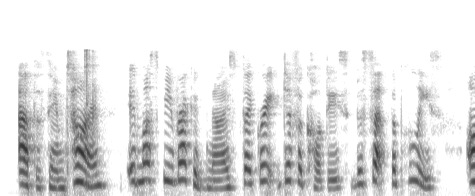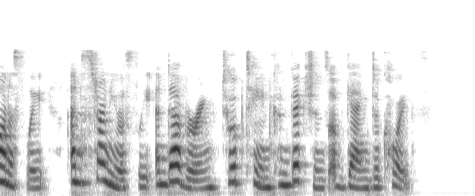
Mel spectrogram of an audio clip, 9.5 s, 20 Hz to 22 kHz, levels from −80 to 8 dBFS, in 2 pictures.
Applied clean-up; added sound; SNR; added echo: neural mask model RNNoise.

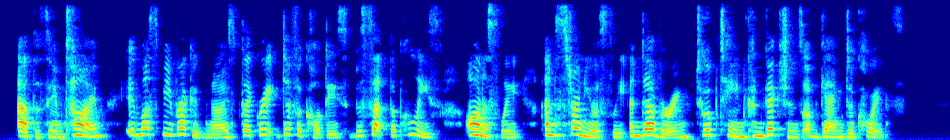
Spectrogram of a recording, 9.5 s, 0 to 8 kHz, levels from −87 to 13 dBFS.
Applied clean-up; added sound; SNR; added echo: none; none; none; none.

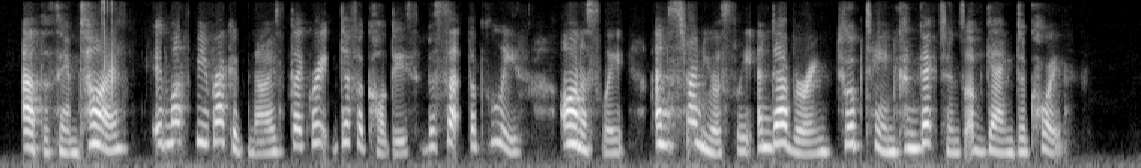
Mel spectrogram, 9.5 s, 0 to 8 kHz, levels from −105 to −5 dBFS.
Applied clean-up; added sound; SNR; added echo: neural diffusion model UNIVERSE++.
